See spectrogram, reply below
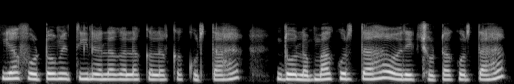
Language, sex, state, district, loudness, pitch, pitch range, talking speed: Hindi, female, Jharkhand, Deoghar, -15 LUFS, 240 Hz, 225-255 Hz, 220 wpm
